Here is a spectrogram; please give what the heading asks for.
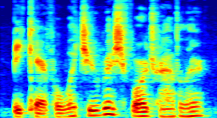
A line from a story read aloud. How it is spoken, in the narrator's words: he whispered as he faded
